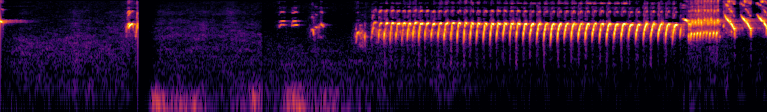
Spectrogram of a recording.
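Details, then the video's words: Belgian canary song used to train young and adult canaries: after a few sharp notes and clicks, a long rapid rolling trill on one pitch, ending in quick sweeping notes. "CANTO DO CANÁRIO BELGA TREINAMENTO"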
